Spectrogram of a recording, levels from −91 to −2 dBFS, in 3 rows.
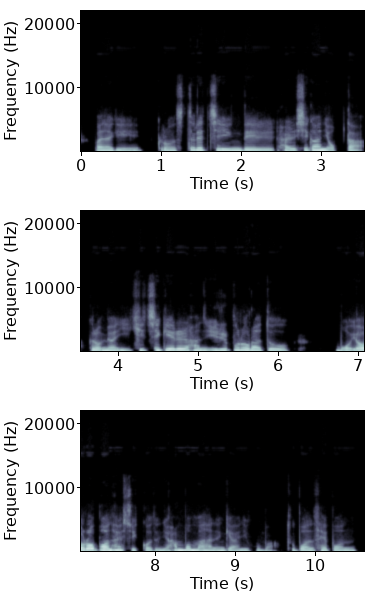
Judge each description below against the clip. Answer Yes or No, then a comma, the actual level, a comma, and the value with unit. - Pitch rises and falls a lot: No, average, 4.9 semitones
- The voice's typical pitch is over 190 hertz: Yes, high, 210 Hz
